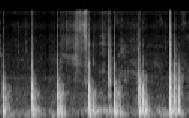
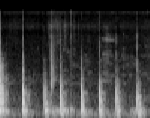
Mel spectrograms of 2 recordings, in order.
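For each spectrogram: First: Sharp, tight knocks on a fiberglass deck, each dying at once: the core is solid here. Second: About nine dull, low knocks on a fiberglass deck; the thuddy, dead tone points to a hollow, delaminated core.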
